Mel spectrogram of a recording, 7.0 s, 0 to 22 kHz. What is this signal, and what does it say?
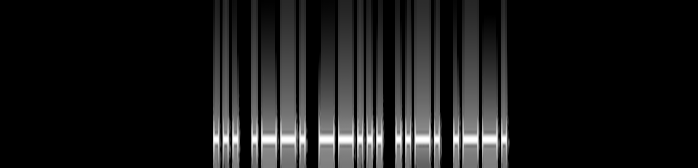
Morse code, heard as a keyed tone, about 25 wpm, 700 Hz. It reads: SP7FP
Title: DXCC-100 Call Signs - 5 Characters - 25wpm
